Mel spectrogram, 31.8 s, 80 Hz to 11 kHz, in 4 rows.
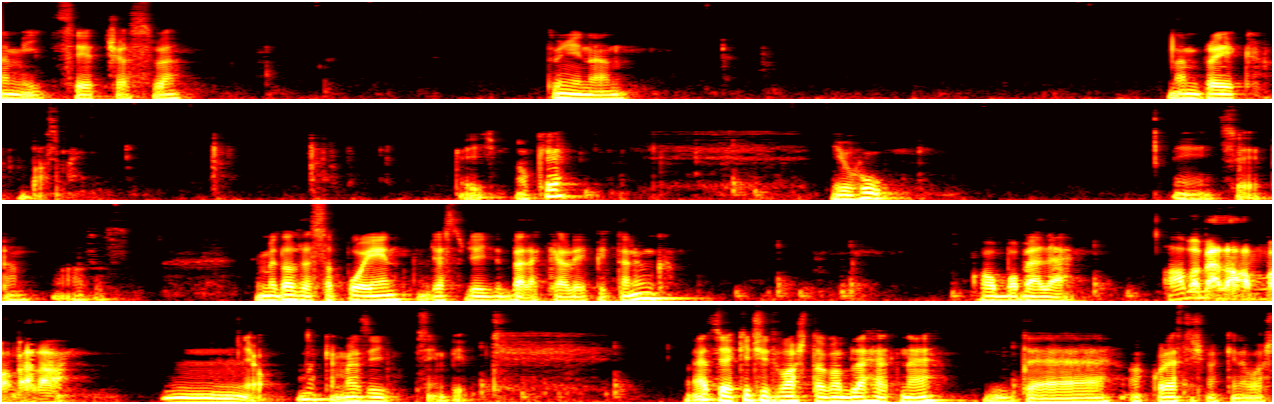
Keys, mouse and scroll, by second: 0.3 click, 0.8 F3, 1.9-2.8 click, 2.5 right click, 4.3 click, 6.7 click, 7.9 ctrl+z, 8.4-9.3 click, 9.2 BackSpace, 10.2 Delete, 11.0 scroll down 1, 11.4 middle click, 11.6 scroll down 1, 11.7 F3, 12.5 middle click, 12.8 click, 13.3 scroll up 1, 13.5 w, 14.0-16.8 drag, 16.8 scroll up 1, 17.9-18.8 alt+middle drag, 19.6 scroll down 2, 19.8-21.0 alt+middle click, 20.9 scroll down 2, 21.1-22.1 alt+middle click, 22.0-22.7 scroll up 2, 22.7 middle click, 23.0 scroll down 2, 23.8-25.1 alt+middle drag, 25.1 scroll down 1, 26.0 alt+middle click, 26.0 alt+middle click, 26.4 scroll down 1, 26.8 alt+middle click, 27.3 scroll up 1, 27.6-28.2 alt+middle drag, 30.1-30.7 alt+middle click, 31.1-31.7 alt+middle drag.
